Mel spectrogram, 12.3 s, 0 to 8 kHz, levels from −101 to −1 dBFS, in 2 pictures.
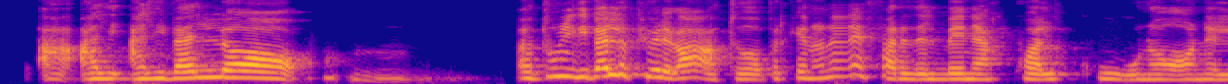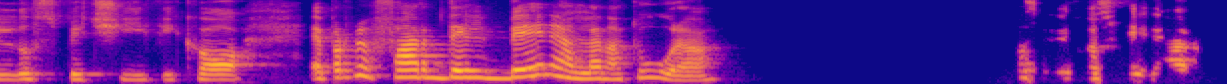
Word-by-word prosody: a -, -, -4 dB
a 195 Hz, -, -1 dB
li 200 Hz, -1 st, -1 dB
a 210 Hz, -, -2 dB
livello 225 Hz, +1 st, +4 dB
mhmm, 200 Hz, +3 st, -19 dB, 0.5 s
ad 220 Hz, +1 st, -5 dB
un 290 Hz, -, 0 dB
livello 285 Hz, +5 st, +4 dB
più 300 Hz, -3 st, -6 dB
elevato, 225 Hz, -6 st, +1 dB
perché 205 Hz, +4 st, -8 dB
non 220 Hz, +1 st, -4 dB
è 290 Hz, +4 st, -4 dB
fare 205 Hz, -8 st, -2 dB
del 185 Hz, 0 st, -3 dB
bene 195 Hz, 0 st, -1 dB
a 180 Hz, 0 st, -7 dB
qualcuno 185 Hz, -2 st, -4 dB
nello 180 Hz, +1 st, -5 dB
specifico, 180 Hz, -1 st, -3 dB, 0.3 s
è 220 Hz, -, -2 dB
proprio 250 Hz, +7 st, -1 dB
far 255 Hz, -2 st, +5 dB
del 245 Hz, 0 st, +3 dB
bene 285 Hz, +9 st, +4 dB
alla 205 Hz, -5 st, +2 dB
natura. 185 Hz, -4 st, -4 dB, 1.5 s
Cosa 450 Hz, -, -11 dB
devi 440 Hz, -2 st, -16 dB
fa -, -, -5 dB
spiegare? 370 Hz, -, -7 dB
205 Hz, 155 wpm, -23 LUFS, 185-250 Hz, 1.5 s, far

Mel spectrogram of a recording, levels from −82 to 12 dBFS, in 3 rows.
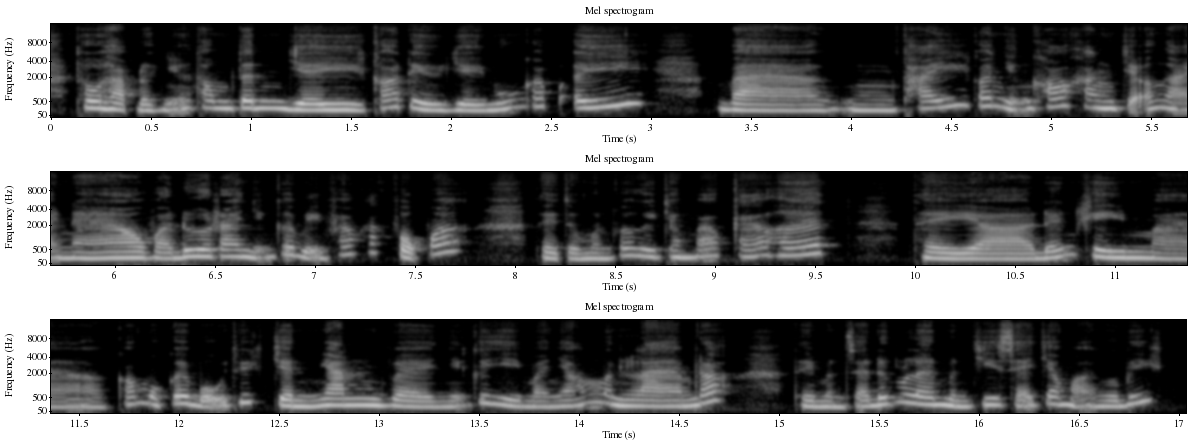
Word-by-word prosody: thu 260 Hz, -1 st, +6 dB
thập 215 Hz, -3 st, +3 dB
được 190 Hz, -, 0 dB
những 215 Hz, +6 st, -4 dB
thông 260 Hz, -2 st, -1 dB
tin 255 Hz, -1 st, +4 dB
gì, 205 Hz, -2 st, +6 dB
có 275 Hz, +3 st, -3 dB
điều 215 Hz, -6 st, +4 dB
gì 190 Hz, -1 st, +1 dB
muốn 225 Hz, +8 st, 0 dB
góp 310 Hz, +2 st, -8 dB
ý, 280 Hz, +7 st, +3 dB, 0.5 s
và, 190 Hz, -3 st, 0 dB
ừm, 190 Hz, -3 st, -2 dB
thấy 270 Hz, -, -3 dB
có 325 Hz, -, 0 dB
những 245 Hz, -6 st, -3 dB
khó 305 Hz, +6 st, -2 dB
khăn, 270 Hz, -6 st, 0 dB
trở 240 Hz, -, -4 dB
ngại 245 Hz, -4 st, -3 dB
nào, 200 Hz, +1 st, +2 dB
và 195 Hz, -1 st, 0 dB
đưa 240 Hz, +5 st, +5 dB
ra 245 Hz, 0 st, -1 dB
những 225 Hz, -2 st, -1 dB
cái 295 Hz, -, -3 dB
biện 215 Hz, -, -2 dB
pháp 315 Hz, -, -7 dB
khắc 380 Hz, 0 st, -12 dB
phục -, -, +2 dB
á. 345 Hz, +4 st, +1 dB, 0.5 s
Thì 195 Hz, -, 0 dB
tụi 180 Hz, -1 st, -4 dB
mình 180 Hz, 0 st, -1 dB
có 275 Hz, -, -3 dB
ghi 245 Hz, -2 st, 0 dB
trong 220 Hz, -2 st, -1 dB
báo 255 Hz, +4 st, -5 dB
cáo 255 Hz, +4 st, -6 dB
hết. 305 Hz, +5 st, -1 dB, 0.5 s
Thì, 185 Hz, -3 st, +2 dB
ờ, 175 Hz, -1 st, +1 dB
đến 215 Hz, +9 st, -1 dB
khi 225 Hz, -4 st, +3 dB
mà 185 Hz, -3 st, -2 dB
có 255 Hz, -, -7 dB
một 270 Hz, -2 st, -3 dB
cái 275 Hz, +4 st, +3 dB
buổi -, -, +1 dB
thuyết 320 Hz, +1 st, -5 dB
trình 195 Hz, -3 st, +4 dB
nhanh 225 Hz, 0 st, +5 dB
về 185 Hz, -4 st, 0 dB
những 180 Hz, +3 st, -6 dB
cái 280 Hz, +3 st, -4 dB
gì 215 Hz, -5 st, 0 dB
mà 180 Hz, -1 st, -4 dB
nhóm 195 Hz, +4 st, -3 dB
mình 245 Hz, -, +1 dB
làm 195 Hz, +1 st, +1 dB
đó, 345 Hz, +8 st, +1 dB, 0.4 s
thì 190 Hz, -2 st, -2 dB
mình 175 Hz, -1 st, -1 dB
sẽ 190 Hz, -, -5 dB
đứng 245 Hz, +8 st, +1 dB
lên 260 Hz, -6 st, +2 dB
mình 195 Hz, -5 st, +3 dB
chia 235 Hz, +3 st, -2 dB
sẻ -, -, -4 dB
cho 265 Hz, -, -3 dB
mọi 220 Hz, -4 st, -1 dB
người 190 Hz, 0 st, -1 dB
biết. 320 Hz, -, -2 dB
220 Hz, 265 wpm, -19 LUFS, 195-260 Hz, 0.5 s, thu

